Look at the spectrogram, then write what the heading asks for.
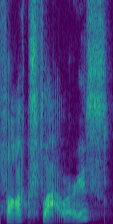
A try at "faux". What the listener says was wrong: It's faux. The X is silent.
